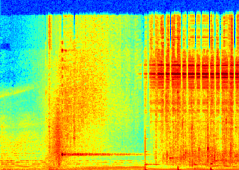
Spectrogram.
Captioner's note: applause and cheers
